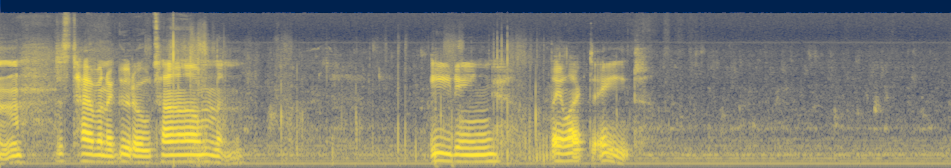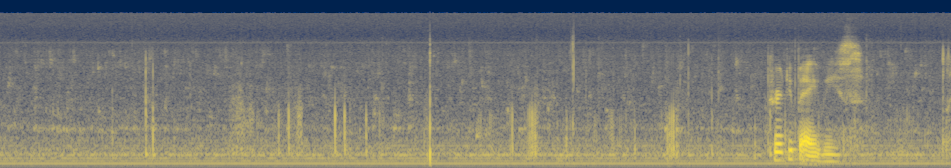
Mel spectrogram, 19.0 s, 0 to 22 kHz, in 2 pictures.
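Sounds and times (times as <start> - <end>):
aquarium equipment hum: 0.0 - 19.0
small clicks and ticks: 2.6 - 5.6, 9.6 - 19.0.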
